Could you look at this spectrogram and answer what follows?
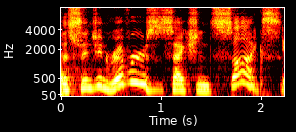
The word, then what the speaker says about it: St. John: I think, like, yeah, they pronounce it St. John in Merry Old England.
